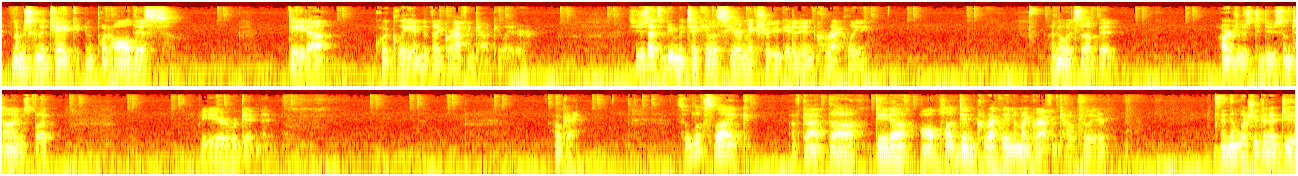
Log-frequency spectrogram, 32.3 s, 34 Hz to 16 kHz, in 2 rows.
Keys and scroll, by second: 0.7 5, 1.4 Return, 2.0 7, 2.8 Return, 3.6 8, 8.7-9.4 typing, 12.9-13.6 typing, 16.7 5, 20.6-21.3 typing, 24.0-24.8 typing, 29.5 1.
